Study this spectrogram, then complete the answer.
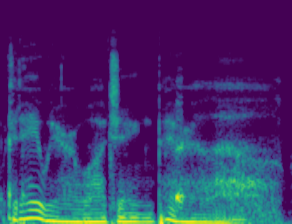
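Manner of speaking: slow, drawn-out mock-soothing host; sultry dulcet tones. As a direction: lull them to sleep with hammed-up podcast intro. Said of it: "The sultry dulcet tones".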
